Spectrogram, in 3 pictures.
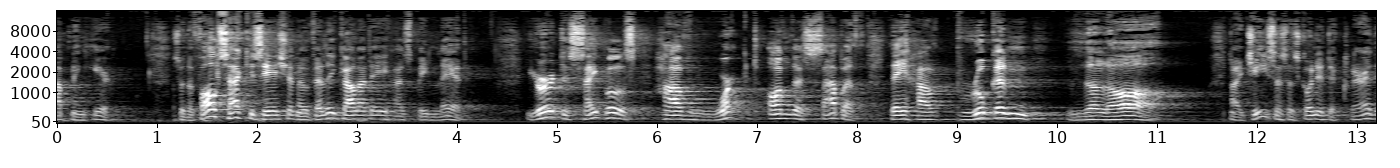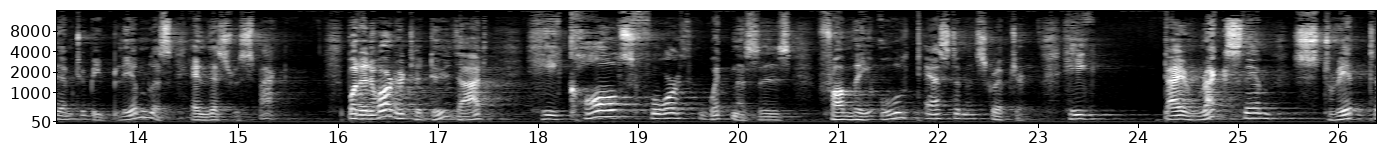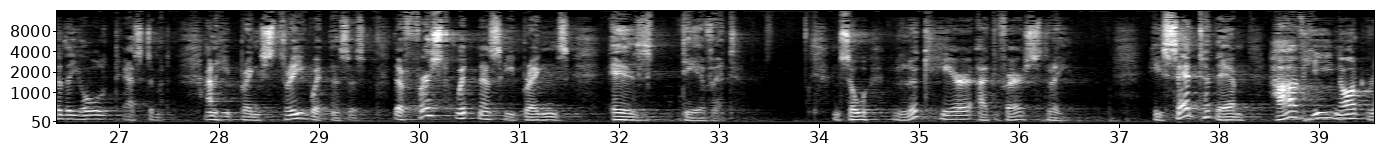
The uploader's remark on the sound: In this sermon, preached at Templepatrick Reformed Church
